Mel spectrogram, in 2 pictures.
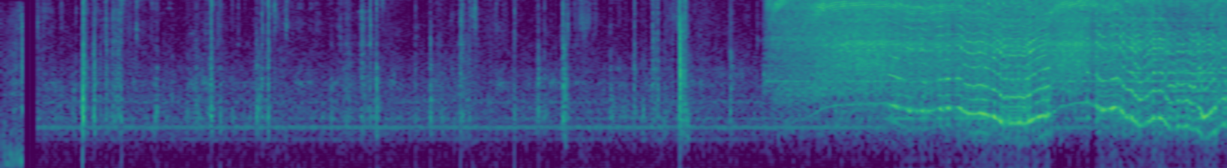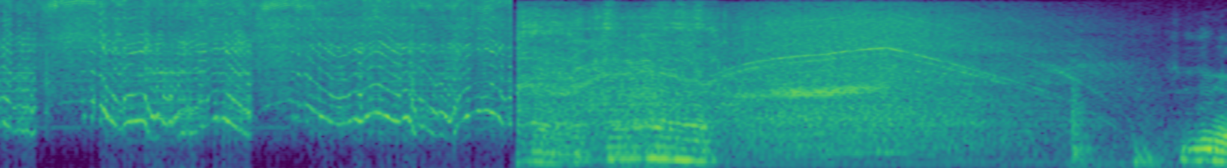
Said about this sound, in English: So then I thought I'd try seeing if the router would work at this stage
